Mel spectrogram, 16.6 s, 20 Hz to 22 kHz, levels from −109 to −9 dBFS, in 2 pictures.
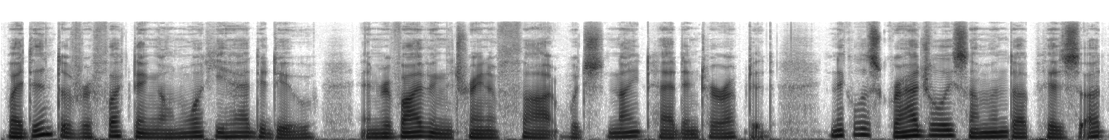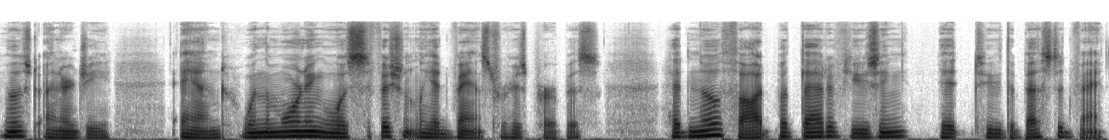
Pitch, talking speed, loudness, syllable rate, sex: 115 Hz, 175 wpm, -20 LUFS, 5.3 syllables/s, male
